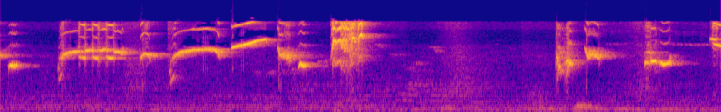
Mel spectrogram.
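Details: Oriental magpie-robin (kacer) in full 'gacor' song packed with varied filler phrases ('isian'), used as a training recording for young or reluctant birds: clear whistled notes sliding up and down, a harsh burst midway, phrases separated by short pauses.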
